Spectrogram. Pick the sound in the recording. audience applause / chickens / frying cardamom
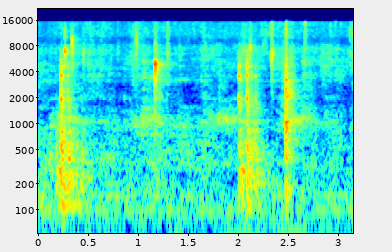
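frying cardamom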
